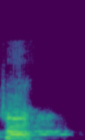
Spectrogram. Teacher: ക കഴിഞ്ഞ് ലേശം കൂടി മേലെ പുറപ്പെടും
